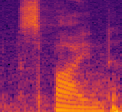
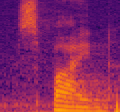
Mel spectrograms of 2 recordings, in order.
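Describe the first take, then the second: No difference in how they are said.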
